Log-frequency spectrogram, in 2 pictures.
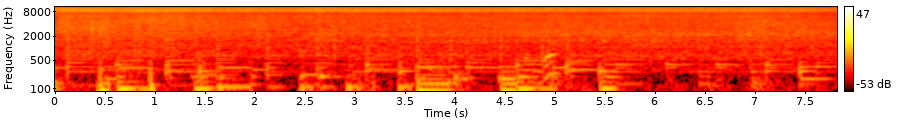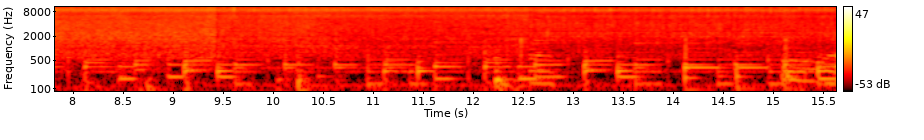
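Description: Chicken breast pieces sizzling in butter with sliced mushrooms, onion and garlic in a frying pan, stirred and turned with a spatula. A steady frying hiss that eases off slightly in the second half.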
